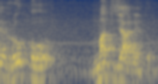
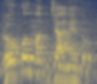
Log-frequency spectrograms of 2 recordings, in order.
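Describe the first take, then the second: First: "रोको" alone, pause, then "मत जाने दो" with weight on "मत"; comma after रोको. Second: "रोको मत" run together in one breath, pause only before "जाने दो"; comma after मत. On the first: Teacher showing the comma placed after "रोको", pause before "मत जाने दो". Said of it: "या फिर इसको यूं कहें". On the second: Teacher showing the comma placed after "मत", pause before "जाने दो". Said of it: "बीच में एक comma". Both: Shown as a demonstration.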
